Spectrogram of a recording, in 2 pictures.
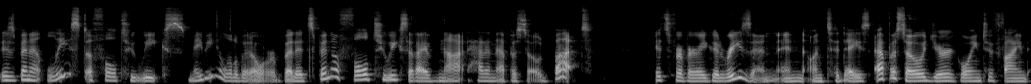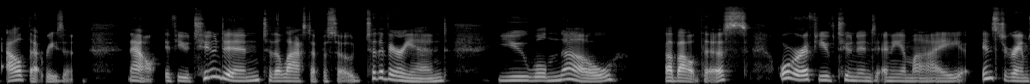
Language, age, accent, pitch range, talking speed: English, 30-49, American, 155-220 Hz, 205 wpm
